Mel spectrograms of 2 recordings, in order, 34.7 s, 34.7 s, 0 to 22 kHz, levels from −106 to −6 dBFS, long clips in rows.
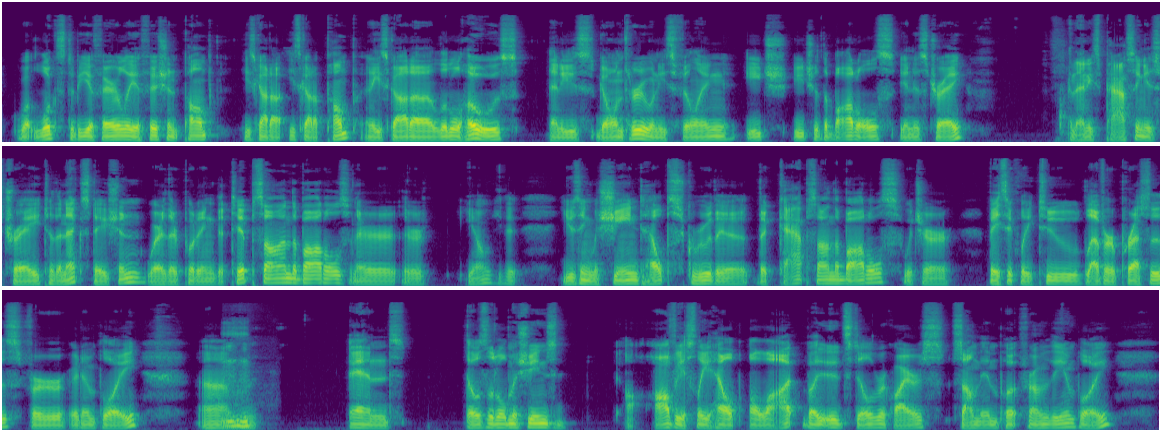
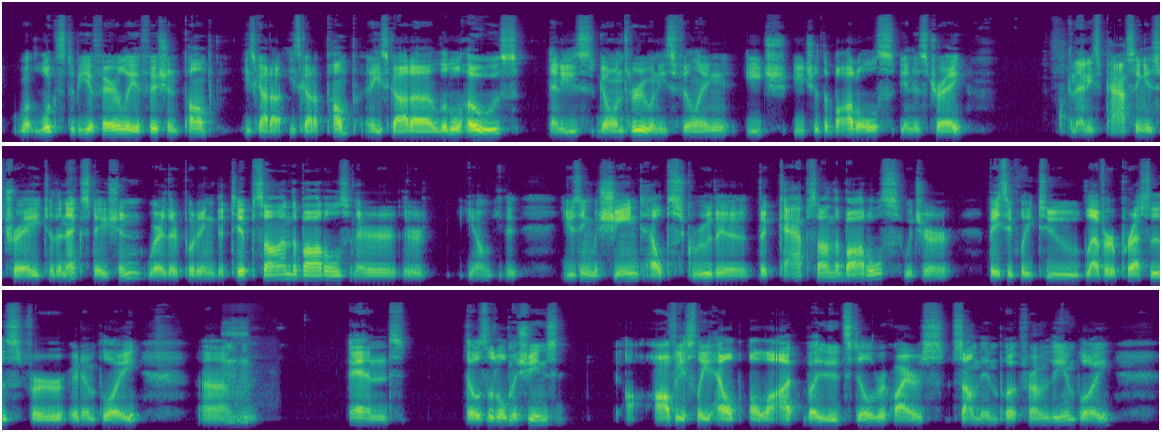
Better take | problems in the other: first | thin; very; fading below 350 Hz

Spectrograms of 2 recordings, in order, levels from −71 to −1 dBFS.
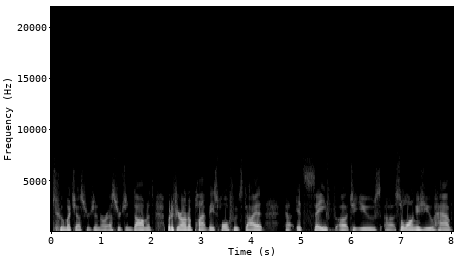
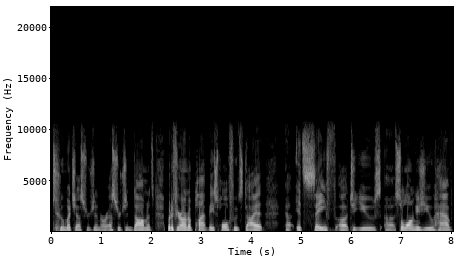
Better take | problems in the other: second | muffled; very; fading above 2.5 kHz

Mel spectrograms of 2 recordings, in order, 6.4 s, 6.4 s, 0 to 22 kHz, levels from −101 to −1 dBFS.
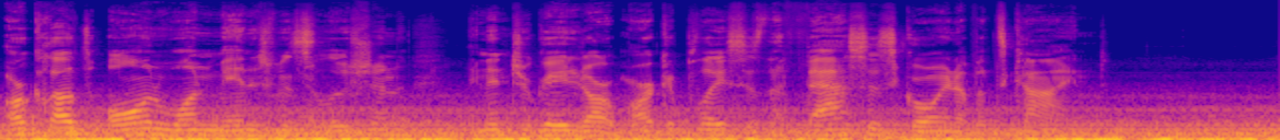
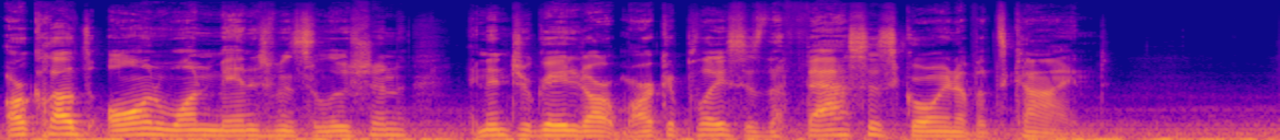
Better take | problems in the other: second | low rumble; loud; throughout; 6 dB below the speech; faint in the second

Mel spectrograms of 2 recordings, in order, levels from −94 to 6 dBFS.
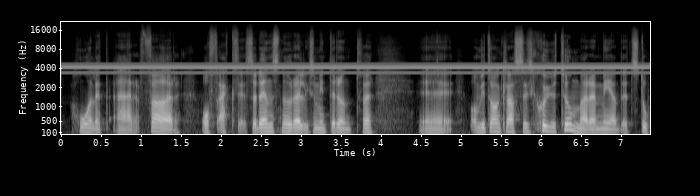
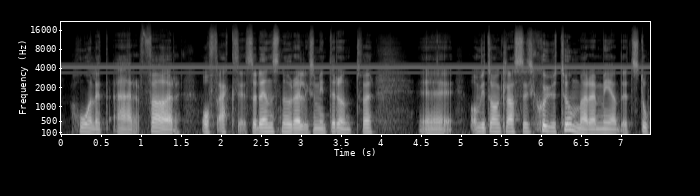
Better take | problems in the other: second | high-pitched whine; loud; throughout; 4 kHz, 6 dB below the speech; faint in the second

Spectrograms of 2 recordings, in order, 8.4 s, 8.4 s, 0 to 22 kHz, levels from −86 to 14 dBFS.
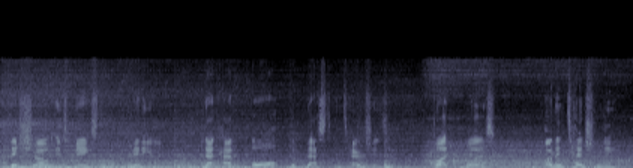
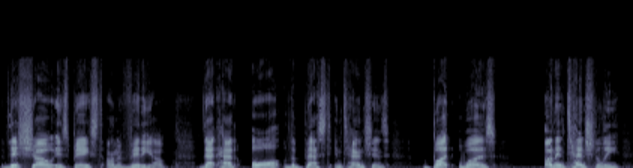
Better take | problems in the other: second | train or aircraft noise; loud; throughout; 1 dB below the speech

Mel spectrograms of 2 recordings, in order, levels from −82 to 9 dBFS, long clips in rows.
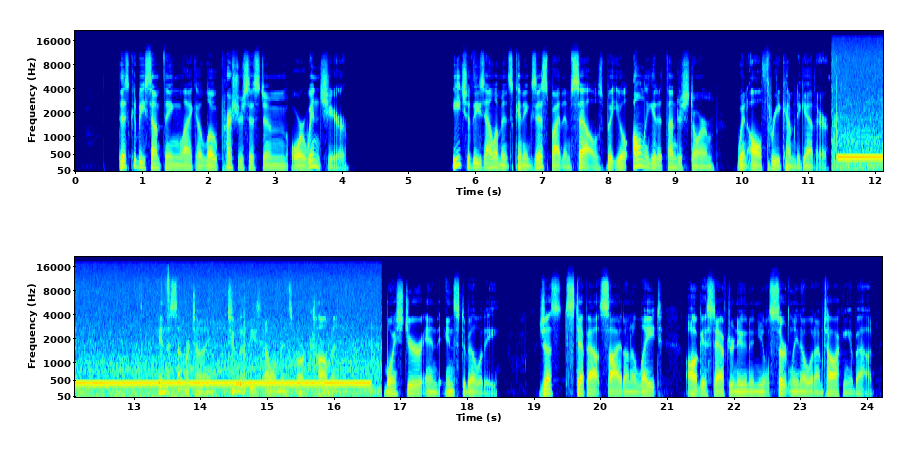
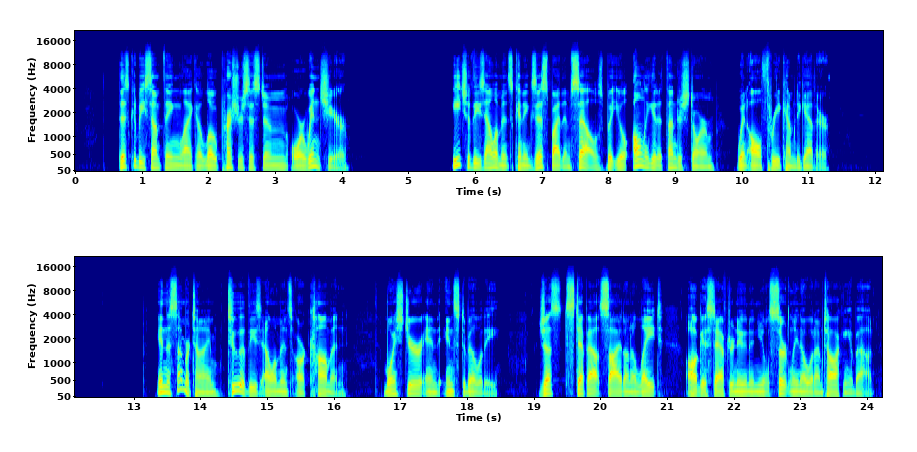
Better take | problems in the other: second | phone ringing; loud; from 11 to 17 s; peak 5 dB above the speech

